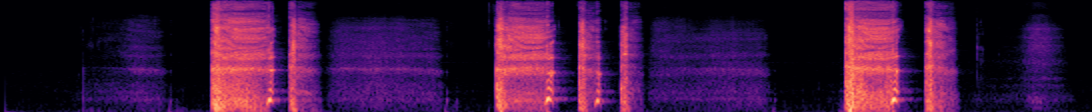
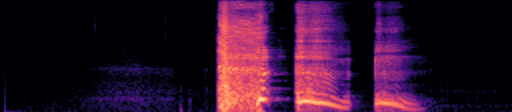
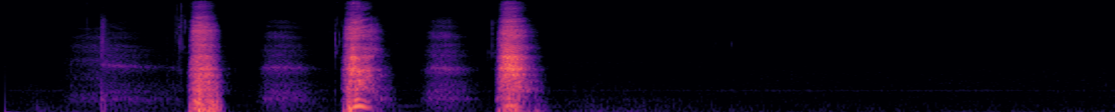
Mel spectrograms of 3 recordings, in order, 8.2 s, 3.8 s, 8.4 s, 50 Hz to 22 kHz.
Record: {
  "three_cough_length": "8.2 s",
  "three_cough_amplitude": 31571,
  "three_cough_signal_mean_std_ratio": 0.33,
  "cough_length": "3.8 s",
  "cough_amplitude": 31080,
  "cough_signal_mean_std_ratio": 0.37,
  "exhalation_length": "8.4 s",
  "exhalation_amplitude": 8171,
  "exhalation_signal_mean_std_ratio": 0.21,
  "survey_phase": "alpha (2021-03-01 to 2021-08-12)",
  "age": "18-44",
  "gender": "Female",
  "wearing_mask": "No",
  "symptom_cough_any": true,
  "symptom_fatigue": true,
  "symptom_onset": "4 days",
  "smoker_status": "Never smoked",
  "respiratory_condition_asthma": false,
  "respiratory_condition_other": false,
  "recruitment_source": "Test and Trace",
  "submission_delay": "1 day",
  "covid_test_result": "Positive",
  "covid_test_method": "RT-qPCR"
}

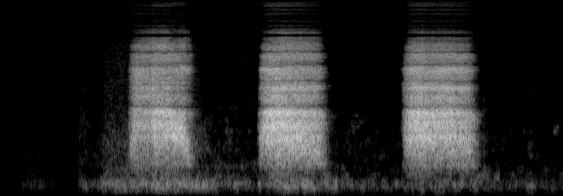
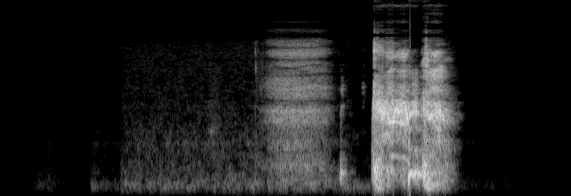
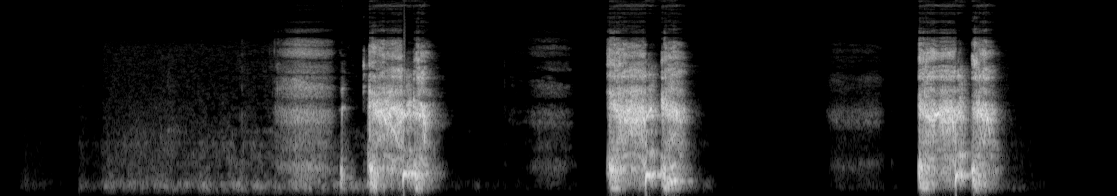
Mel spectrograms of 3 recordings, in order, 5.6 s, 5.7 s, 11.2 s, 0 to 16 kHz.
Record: {
  "exhalation_length": "5.6 s",
  "exhalation_amplitude": 21823,
  "exhalation_signal_mean_std_ratio": 0.48,
  "cough_length": "5.7 s",
  "cough_amplitude": 30432,
  "cough_signal_mean_std_ratio": 0.32,
  "three_cough_length": "11.2 s",
  "three_cough_amplitude": 30054,
  "three_cough_signal_mean_std_ratio": 0.38,
  "survey_phase": "alpha (2021-03-01 to 2021-08-12)",
  "age": "18-44",
  "gender": "Female",
  "wearing_mask": "No",
  "symptom_none": true,
  "smoker_status": "Never smoked",
  "respiratory_condition_asthma": false,
  "respiratory_condition_other": false,
  "recruitment_source": "REACT",
  "submission_delay": "1 day",
  "covid_test_result": "Negative",
  "covid_test_method": "RT-qPCR"
}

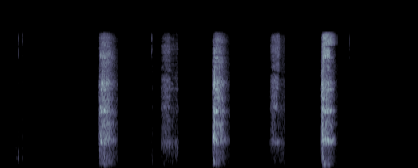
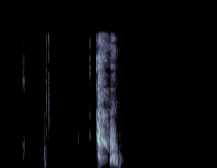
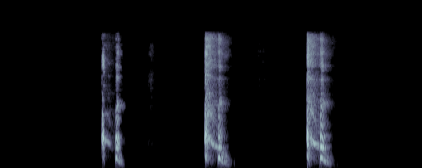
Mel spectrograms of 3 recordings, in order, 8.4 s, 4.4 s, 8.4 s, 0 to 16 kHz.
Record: {
  "exhalation_length": "8.4 s",
  "exhalation_amplitude": 15197,
  "exhalation_signal_mean_std_ratio": 0.23,
  "cough_length": "4.4 s",
  "cough_amplitude": 28080,
  "cough_signal_mean_std_ratio": 0.17,
  "three_cough_length": "8.4 s",
  "three_cough_amplitude": 31841,
  "three_cough_signal_mean_std_ratio": 0.24,
  "survey_phase": "alpha (2021-03-01 to 2021-08-12)",
  "age": "45-64",
  "gender": "Male",
  "wearing_mask": "No",
  "symptom_none": true,
  "smoker_status": "Never smoked",
  "respiratory_condition_asthma": false,
  "respiratory_condition_other": false,
  "recruitment_source": "REACT",
  "submission_delay": "1 day",
  "covid_test_result": "Negative",
  "covid_test_method": "RT-qPCR"
}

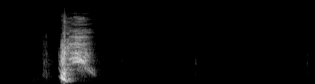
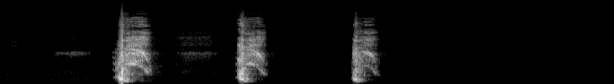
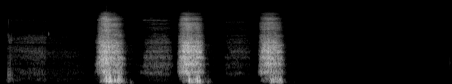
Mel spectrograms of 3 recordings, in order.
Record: {
  "cough_length": "3.2 s",
  "cough_amplitude": 32768,
  "cough_signal_mean_std_ratio": 0.22,
  "three_cough_length": "6.1 s",
  "three_cough_amplitude": 32768,
  "three_cough_signal_mean_std_ratio": 0.25,
  "exhalation_length": "4.5 s",
  "exhalation_amplitude": 30401,
  "exhalation_signal_mean_std_ratio": 0.32,
  "survey_phase": "beta (2021-08-13 to 2022-03-07)",
  "age": "45-64",
  "gender": "Male",
  "wearing_mask": "No",
  "symptom_none": true,
  "smoker_status": "Ex-smoker",
  "respiratory_condition_asthma": false,
  "respiratory_condition_other": false,
  "recruitment_source": "REACT",
  "submission_delay": "1 day",
  "covid_test_result": "Negative",
  "covid_test_method": "RT-qPCR",
  "influenza_a_test_result": "Negative",
  "influenza_b_test_result": "Negative"
}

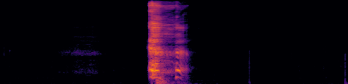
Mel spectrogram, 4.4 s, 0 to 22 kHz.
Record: {
  "cough_length": "4.4 s",
  "cough_amplitude": 32768,
  "cough_signal_mean_std_ratio": 0.19,
  "survey_phase": "beta (2021-08-13 to 2022-03-07)",
  "age": "45-64",
  "gender": "Female",
  "wearing_mask": "No",
  "symptom_none": true,
  "symptom_onset": "4 days",
  "smoker_status": "Ex-smoker",
  "respiratory_condition_asthma": false,
  "respiratory_condition_other": false,
  "recruitment_source": "REACT",
  "submission_delay": "3 days",
  "covid_test_result": "Negative",
  "covid_test_method": "RT-qPCR"
}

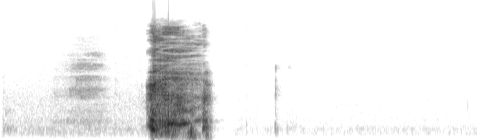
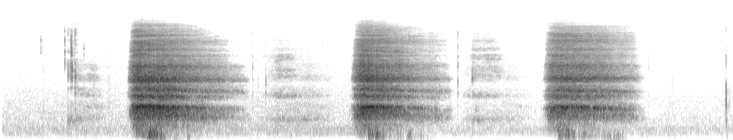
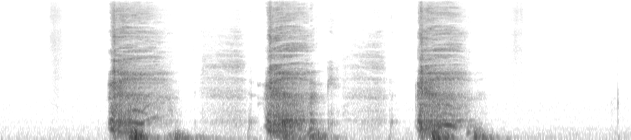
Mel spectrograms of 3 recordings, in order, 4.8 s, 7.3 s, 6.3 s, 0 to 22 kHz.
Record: {
  "cough_length": "4.8 s",
  "cough_amplitude": 32517,
  "cough_signal_mean_std_ratio": 0.24,
  "exhalation_length": "7.3 s",
  "exhalation_amplitude": 26238,
  "exhalation_signal_mean_std_ratio": 0.39,
  "three_cough_length": "6.3 s",
  "three_cough_amplitude": 8625,
  "three_cough_signal_mean_std_ratio": 0.4,
  "survey_phase": "alpha (2021-03-01 to 2021-08-12)",
  "age": "45-64",
  "gender": "Male",
  "wearing_mask": "No",
  "symptom_fever_high_temperature": true,
  "symptom_change_to_sense_of_smell_or_taste": true,
  "symptom_onset": "5 days",
  "smoker_status": "Never smoked",
  "respiratory_condition_asthma": false,
  "respiratory_condition_other": false,
  "recruitment_source": "Test and Trace",
  "submission_delay": "1 day",
  "covid_test_result": "Positive",
  "covid_test_method": "RT-qPCR",
  "covid_ct_value": 16.9,
  "covid_ct_gene": "ORF1ab gene",
  "covid_ct_mean": 17.3,
  "covid_viral_load": "2200000 copies/ml",
  "covid_viral_load_category": "High viral load (>1M copies/ml)"
}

